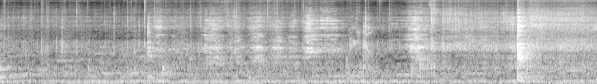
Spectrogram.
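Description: Beaten egg with onion frying on a flat griddle, sizzling faintly, while a slotted spatula scrapes and pushes it across the pan in several short strokes. A sharp knock of the spatula against the pan comes about five seconds in.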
